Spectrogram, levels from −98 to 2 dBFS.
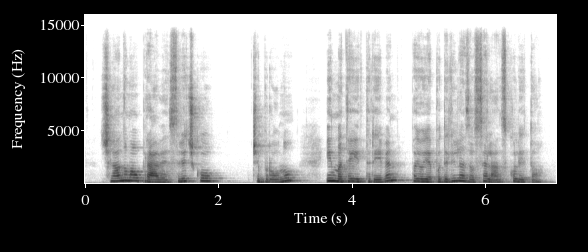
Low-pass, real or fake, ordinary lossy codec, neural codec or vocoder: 14.4 kHz; real; none; none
